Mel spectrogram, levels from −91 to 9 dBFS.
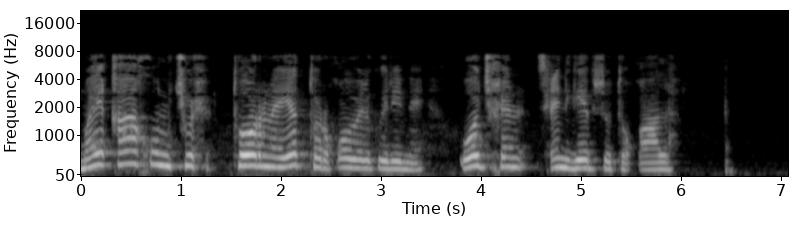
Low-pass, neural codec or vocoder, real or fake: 7.2 kHz; none; real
